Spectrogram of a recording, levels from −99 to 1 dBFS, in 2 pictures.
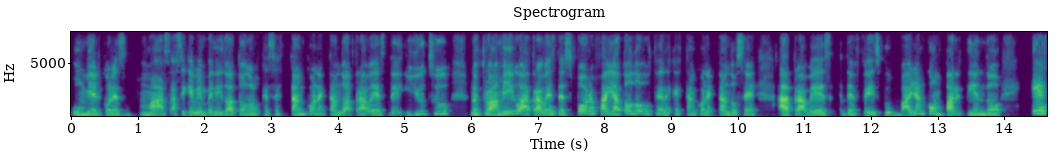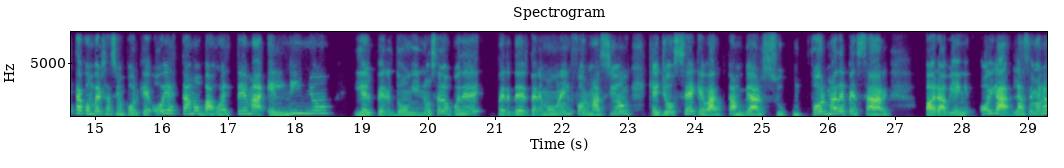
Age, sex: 30-49, female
